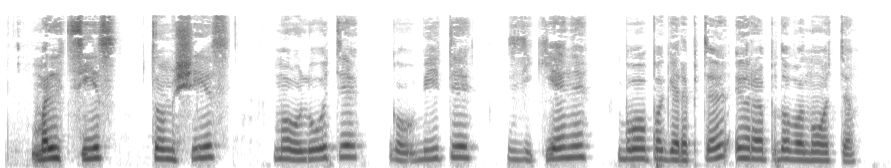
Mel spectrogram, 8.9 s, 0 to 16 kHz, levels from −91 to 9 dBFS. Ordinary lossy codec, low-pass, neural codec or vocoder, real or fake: MP3, 48 kbps; 14.4 kHz; vocoder, 44.1 kHz, 128 mel bands, Pupu-Vocoder; fake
